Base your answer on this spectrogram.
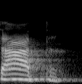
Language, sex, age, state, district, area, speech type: Maithili, female, 30-45, Bihar, Samastipur, urban, read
